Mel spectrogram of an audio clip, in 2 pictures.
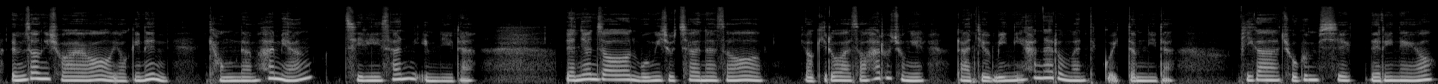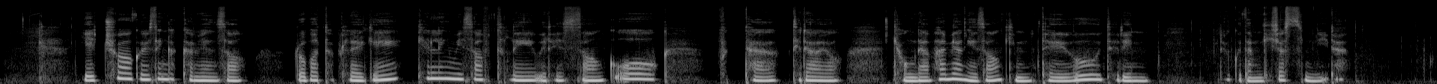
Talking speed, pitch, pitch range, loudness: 270 characters per minute, 185 Hz, 175-220 Hz, -24 LUFS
